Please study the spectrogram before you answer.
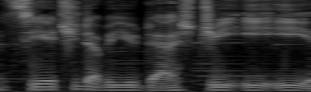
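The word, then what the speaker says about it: chuegy: Pronounced chuggy. Yeah, CHEW-GEE is how they describe the pronunciation.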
